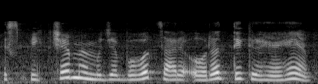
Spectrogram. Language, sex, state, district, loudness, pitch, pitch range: Hindi, female, Arunachal Pradesh, Longding, -16 LUFS, 235 Hz, 215-265 Hz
